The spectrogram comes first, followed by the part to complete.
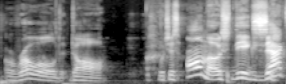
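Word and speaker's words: Roald Dahl: saying his name shut up so his name is spelled r o Al so I said roal doll like that's the way it looks which okay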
